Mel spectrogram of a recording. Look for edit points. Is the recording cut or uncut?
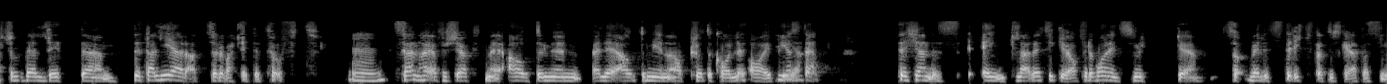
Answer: cut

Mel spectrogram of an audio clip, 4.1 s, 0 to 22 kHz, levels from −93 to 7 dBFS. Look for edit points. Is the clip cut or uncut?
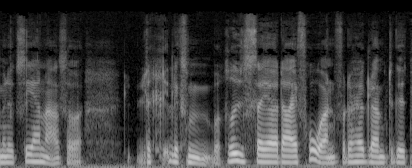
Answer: uncut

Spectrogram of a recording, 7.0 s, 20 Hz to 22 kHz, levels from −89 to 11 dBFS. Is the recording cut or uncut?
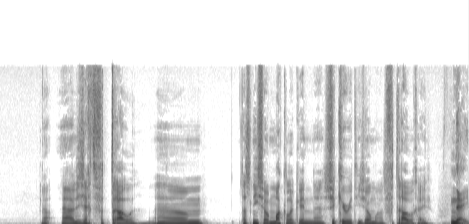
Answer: uncut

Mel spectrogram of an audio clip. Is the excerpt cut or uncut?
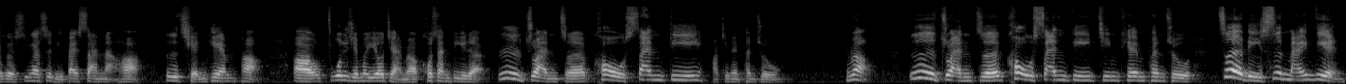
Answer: uncut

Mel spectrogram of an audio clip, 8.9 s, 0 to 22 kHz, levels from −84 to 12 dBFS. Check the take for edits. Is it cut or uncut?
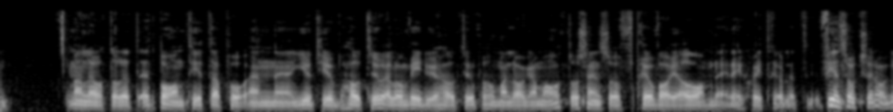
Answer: cut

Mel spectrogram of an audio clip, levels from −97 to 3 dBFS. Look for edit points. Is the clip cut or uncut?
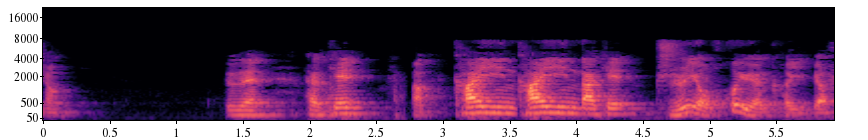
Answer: cut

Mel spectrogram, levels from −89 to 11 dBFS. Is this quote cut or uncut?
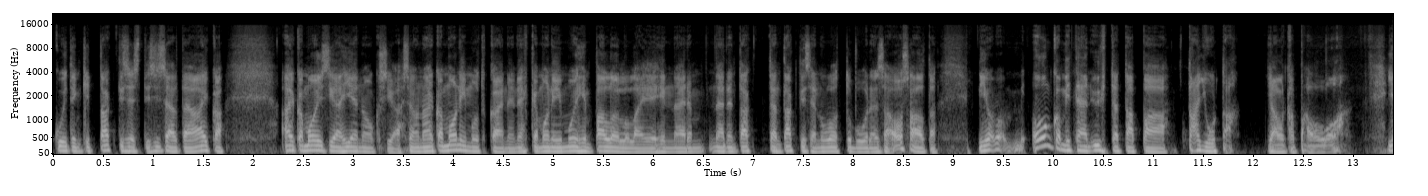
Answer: uncut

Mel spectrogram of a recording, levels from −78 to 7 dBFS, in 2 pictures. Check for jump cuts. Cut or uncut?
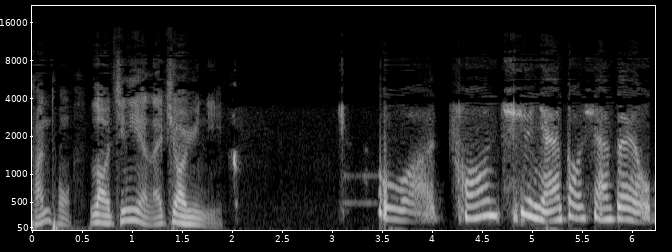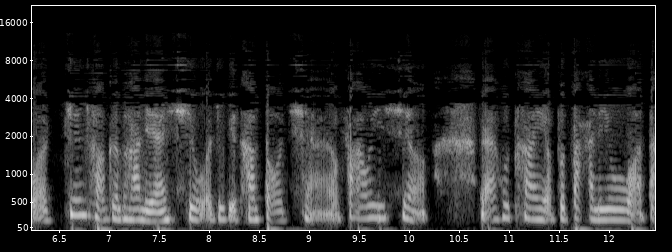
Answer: uncut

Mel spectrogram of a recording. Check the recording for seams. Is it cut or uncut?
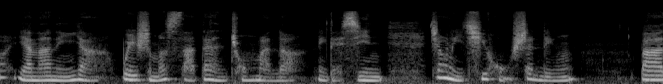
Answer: uncut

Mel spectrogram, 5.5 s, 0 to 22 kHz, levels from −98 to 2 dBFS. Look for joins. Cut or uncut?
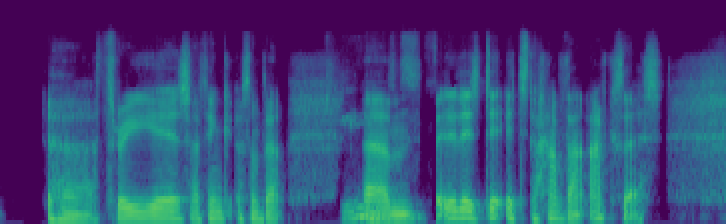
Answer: cut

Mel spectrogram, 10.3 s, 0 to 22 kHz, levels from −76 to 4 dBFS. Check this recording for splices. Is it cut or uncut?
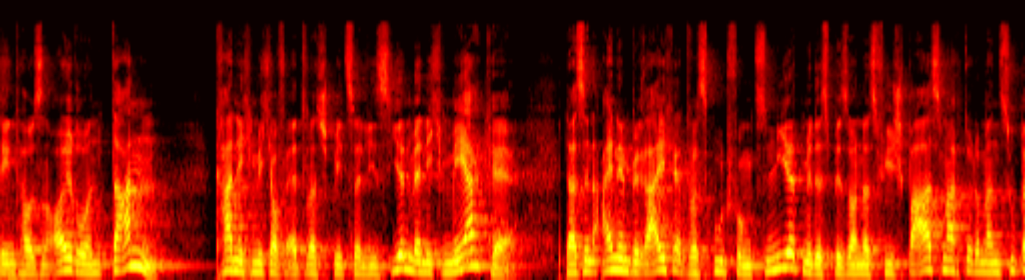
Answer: uncut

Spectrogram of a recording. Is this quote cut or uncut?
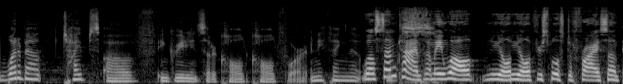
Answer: cut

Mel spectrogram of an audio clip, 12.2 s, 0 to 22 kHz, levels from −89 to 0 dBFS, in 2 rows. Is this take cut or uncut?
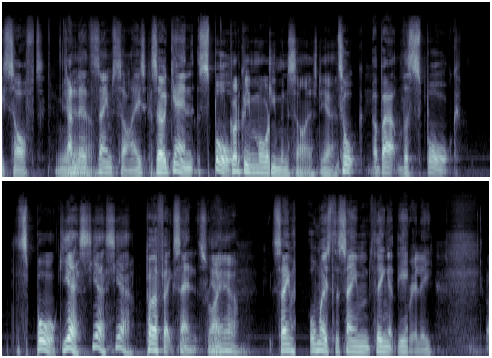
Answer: cut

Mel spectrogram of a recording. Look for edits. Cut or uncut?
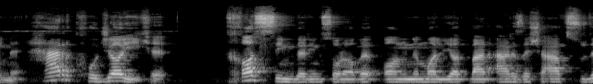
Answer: uncut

